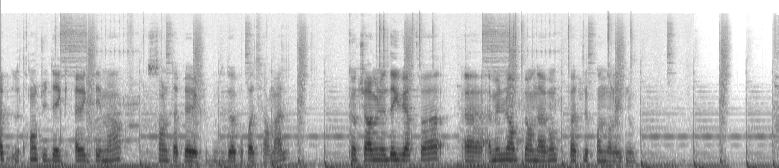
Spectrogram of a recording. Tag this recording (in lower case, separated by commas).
music, speech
